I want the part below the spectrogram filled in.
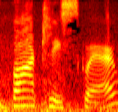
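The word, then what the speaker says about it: Berkeley Square: okay guys so we've made it here to Barclay Square which I had mispronounced in my previous Mayfair video and we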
